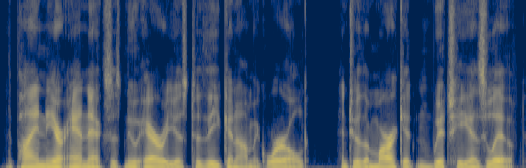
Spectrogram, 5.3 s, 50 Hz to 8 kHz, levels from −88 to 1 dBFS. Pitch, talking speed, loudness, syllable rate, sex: 95 Hz, 205 wpm, -21 LUFS, 5.7 syllables/s, male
